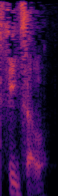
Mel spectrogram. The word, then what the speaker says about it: Fico: It's Fico. Like we pronounce pizza. It's Fico, not Fico.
